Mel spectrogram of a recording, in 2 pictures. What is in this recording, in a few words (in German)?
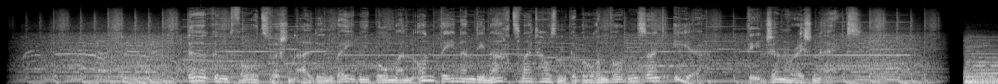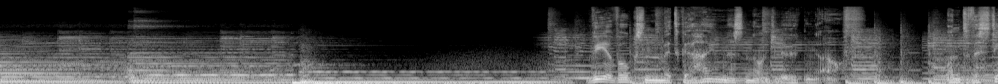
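Kommentar Reportage; Generation X; NatGeo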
